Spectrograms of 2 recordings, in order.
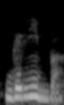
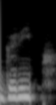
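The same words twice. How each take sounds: First: "grippe" with a voiced final b, "grib"; spelling pronunciation. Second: "grippe" with a crisp final p, "grip"; devoiced final consonant. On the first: Teacher showing the Russian written form, "grippe" as grib. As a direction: end "grippe" on a buzzing b. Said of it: "On écrit grippe". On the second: Teacher showing how one reads it, "grippe" as grip. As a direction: end "grippe" on a voiceless p. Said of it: "on lit comme grippe". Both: Shown as a demonstration.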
